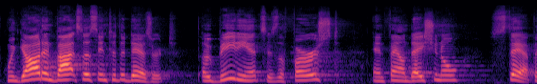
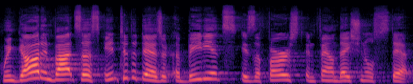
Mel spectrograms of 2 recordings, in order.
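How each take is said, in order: First: Slow, with pauses before "and foundational" and before "step."; slow and deliberate. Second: Said in the usual way. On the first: Shown as a demonstration. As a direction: let each part land: "obedience is the first", pause, "and foundational", pause, "step.". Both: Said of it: "let me share that with you again".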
